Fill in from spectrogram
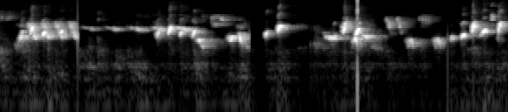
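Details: Twittering goldfinch song with a buzzy trilled phrase, a thin drawn-out whistle, then varied chirps and slurred notes, with a sharp click partway through.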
